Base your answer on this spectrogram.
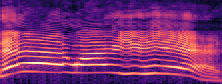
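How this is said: It is said in a put-on British accent. "they always have that British accent"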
